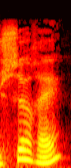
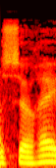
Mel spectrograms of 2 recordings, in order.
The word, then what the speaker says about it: serais: translate directly this je serais, it's I would be. Okay, but then in French we've got only one form like that. Remember, so AIS, but then you don't pronounce the final S.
